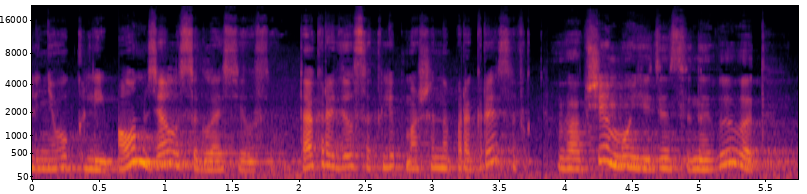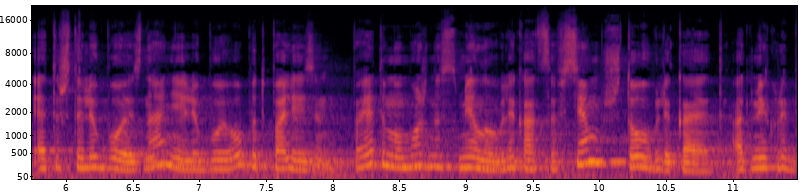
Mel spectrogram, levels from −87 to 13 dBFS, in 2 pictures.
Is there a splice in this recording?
no; 0 cuts

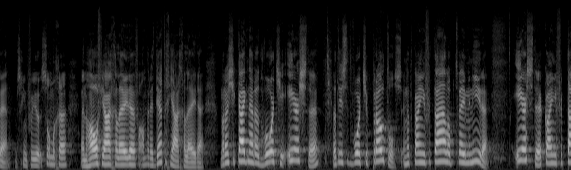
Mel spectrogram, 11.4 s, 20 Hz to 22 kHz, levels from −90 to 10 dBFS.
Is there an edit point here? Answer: yes; 1 cut; at 6.6 s

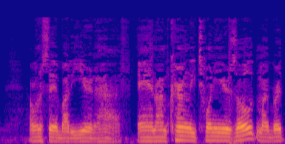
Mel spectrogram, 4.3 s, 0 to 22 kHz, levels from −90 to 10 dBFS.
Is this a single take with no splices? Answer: no; 1 cut; at 2.0 s

